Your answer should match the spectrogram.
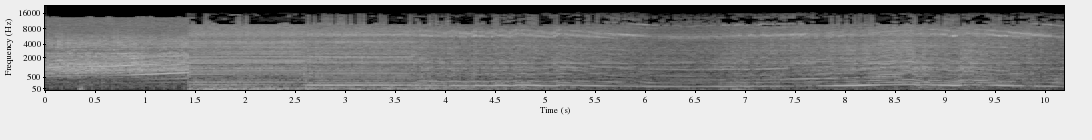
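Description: Ferrari Formula One car engine howls loudly at the British Grand Prix at Silverstone, a continuous high-pitched race engine whose pitch drops sharply at gear changes and then swings up and down through the corners, with no voices.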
